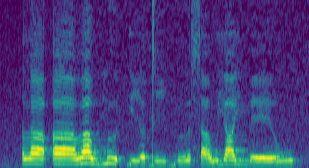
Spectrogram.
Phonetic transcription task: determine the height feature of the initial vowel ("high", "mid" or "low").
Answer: low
